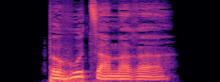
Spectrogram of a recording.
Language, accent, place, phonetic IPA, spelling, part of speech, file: German, Germany, Berlin, [bəˈhuːtzaːməʁə], behutsamere, adjective, De-behutsamere.ogg
- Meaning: inflection of behutsam: 1. strong/mixed nominative/accusative feminine singular comparative degree 2. strong nominative/accusative plural comparative degree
